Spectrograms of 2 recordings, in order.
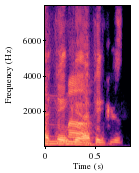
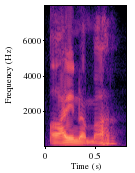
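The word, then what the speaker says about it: Ænima: Inema, Anima. I think the way that symbol is written, the correct way to pronounce it is I. So technically, the correct way to pronounce it is Inema.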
